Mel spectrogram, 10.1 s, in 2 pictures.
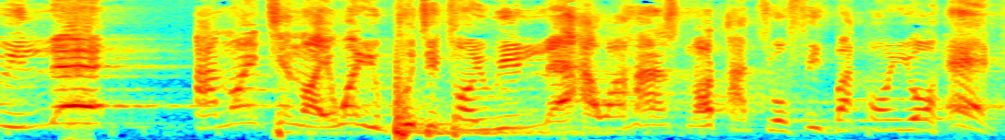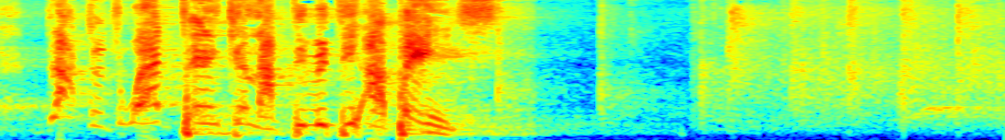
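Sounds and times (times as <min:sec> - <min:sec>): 
speech: 0:01.0 - 0:07.6
Christians clapping: 0:07.5 - 0:10.0.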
